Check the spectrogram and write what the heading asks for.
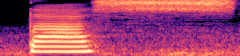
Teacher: Kemudian ta fatah sin sukun ini dibaca sebagai tas. Nah, ada juga aliran napas. Ya. Jadi alirkan seperti tas, jangan ditahan.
